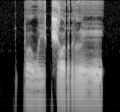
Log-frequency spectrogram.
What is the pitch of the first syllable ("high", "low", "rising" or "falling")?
low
